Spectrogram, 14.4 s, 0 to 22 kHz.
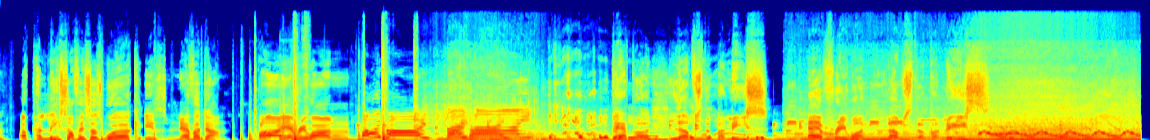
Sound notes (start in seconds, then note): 5.2 engine starts; 6.8 peppa giggling; 12.8 siren wailing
